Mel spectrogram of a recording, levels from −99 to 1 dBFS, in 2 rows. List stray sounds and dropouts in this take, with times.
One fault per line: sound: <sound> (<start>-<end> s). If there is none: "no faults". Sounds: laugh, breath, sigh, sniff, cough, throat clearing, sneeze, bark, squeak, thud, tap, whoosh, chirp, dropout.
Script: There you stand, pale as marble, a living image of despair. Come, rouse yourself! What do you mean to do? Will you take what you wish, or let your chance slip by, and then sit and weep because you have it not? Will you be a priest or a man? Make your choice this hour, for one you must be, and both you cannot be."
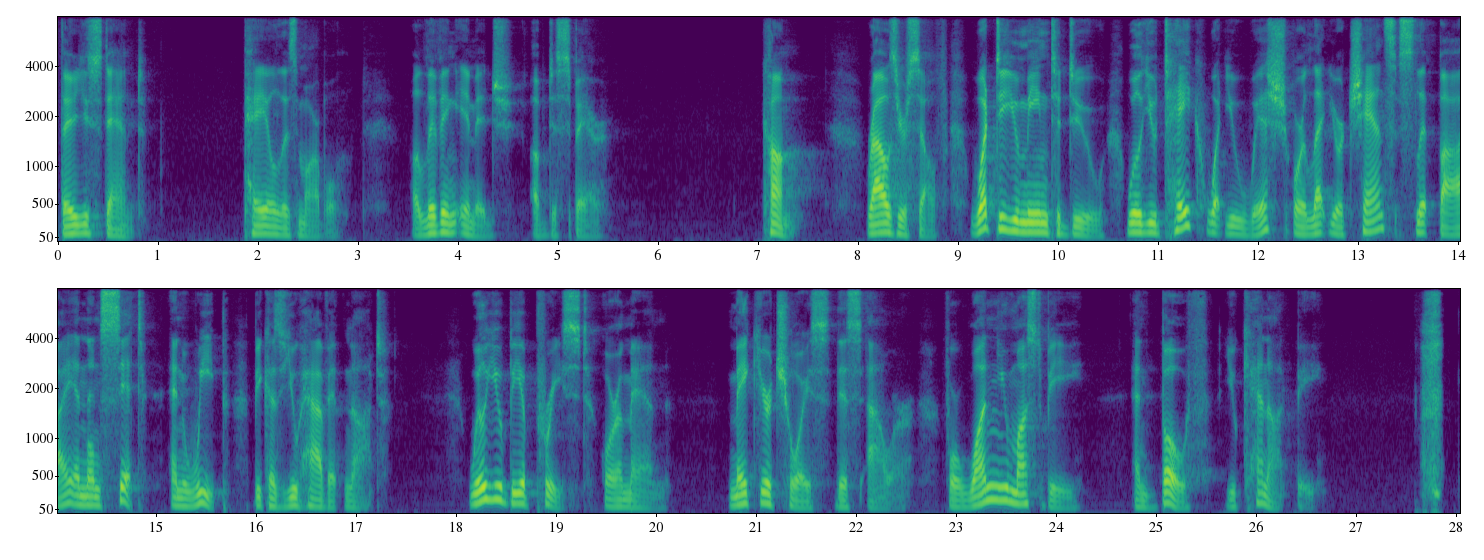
sound: breath (27.6-27.9 s)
